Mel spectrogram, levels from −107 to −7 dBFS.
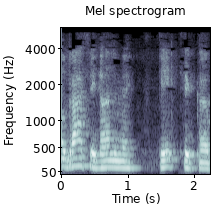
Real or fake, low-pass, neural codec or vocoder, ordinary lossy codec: fake; 5.4 kHz; codec, 44.1 kHz, 2.6 kbps, SNAC; MP3, 24 kbps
